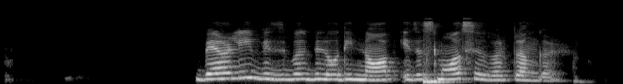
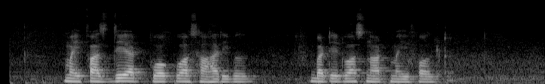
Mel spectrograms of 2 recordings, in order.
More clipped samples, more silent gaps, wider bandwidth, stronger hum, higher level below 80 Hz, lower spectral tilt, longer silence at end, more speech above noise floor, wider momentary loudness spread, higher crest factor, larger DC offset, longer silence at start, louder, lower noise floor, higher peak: neither; neither; second, 9 kHz vs 11.5 kHz; neither; second, -64 dBFS vs -54 dBFS; second, -6.5 dB/octave vs -8 dB/octave; first, 0.4 s vs 0 s; first, 65 dB vs 23 dB; second, 8 LU vs 23 LU; second, 16 dB vs 22 dB; neither; first, 1.95 s vs 0.1 s; first, -17 LUFS vs -24 LUFS; first, -82 dBFS vs -47 dBFS; about the same, -4 dBFS vs -4 dBFS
